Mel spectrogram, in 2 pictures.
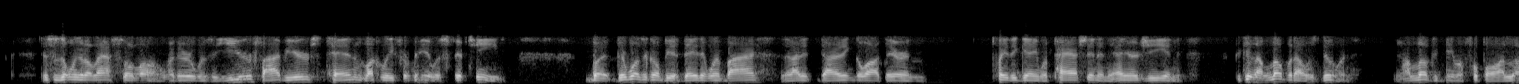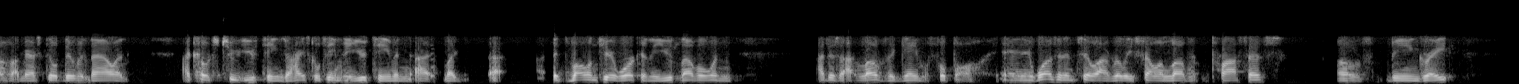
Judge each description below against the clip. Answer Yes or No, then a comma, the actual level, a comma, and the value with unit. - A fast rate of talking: Yes, fast, 235 wpm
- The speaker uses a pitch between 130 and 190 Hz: No, low, 100 Hz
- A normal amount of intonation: No, narrow, 1.9 semitones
